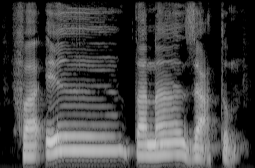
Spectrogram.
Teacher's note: nun mati atau nun sukun bertemu dengan huruf ikhfa yaitu tak maka Nun matinya dibaca mendengung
